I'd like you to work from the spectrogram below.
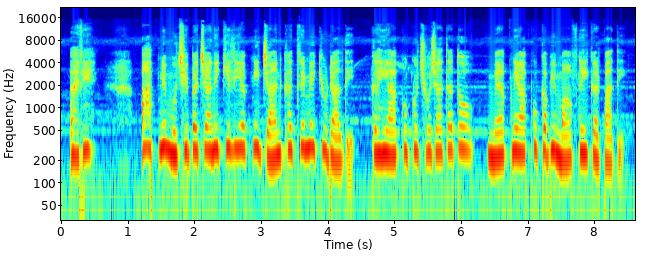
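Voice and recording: Over music in the background, a woman does a cartoonish character voice, high in pitch and at a moderate pace.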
